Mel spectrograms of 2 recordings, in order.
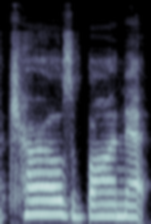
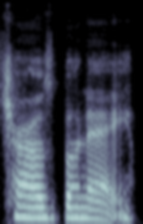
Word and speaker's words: Charles Bonnet: me here we go there it is uh Charles Bonnett Syndrome and actually it's pronounced Charles Bonet he was a Swiss naturalist who first documented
